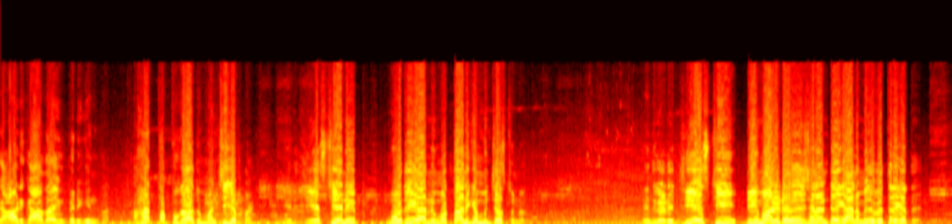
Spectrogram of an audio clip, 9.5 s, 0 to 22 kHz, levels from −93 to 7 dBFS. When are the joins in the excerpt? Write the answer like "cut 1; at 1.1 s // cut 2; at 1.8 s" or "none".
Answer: none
